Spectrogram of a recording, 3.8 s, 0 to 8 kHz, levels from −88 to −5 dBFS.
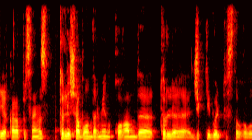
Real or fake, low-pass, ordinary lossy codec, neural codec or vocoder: real; none; none; none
